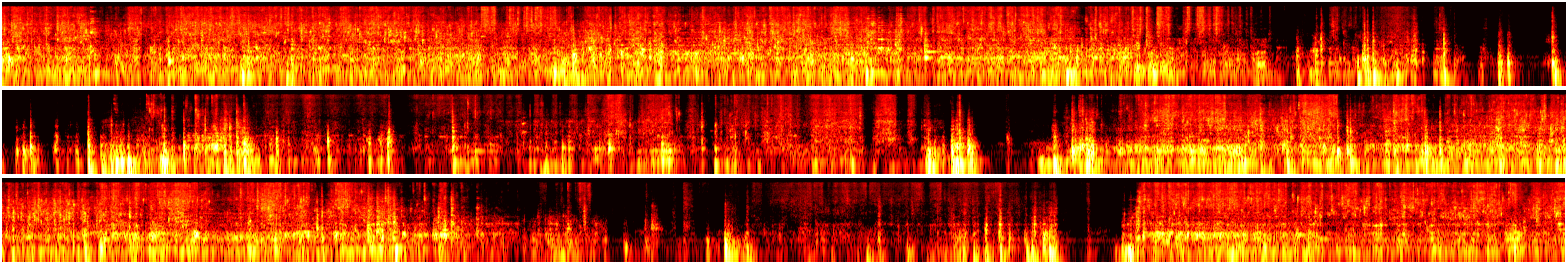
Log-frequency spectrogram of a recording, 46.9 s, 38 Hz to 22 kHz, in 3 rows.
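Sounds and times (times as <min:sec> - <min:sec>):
tap water running into sink: 0:00.0 - 0:12.6, 0:26.3 - 0:36.2, 0:42.6 - 0:46.9.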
